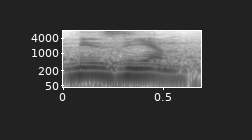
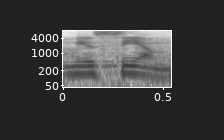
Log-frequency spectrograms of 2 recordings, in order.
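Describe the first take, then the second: First: The middle consonant is a buzzing Z sound. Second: The middle consonant is a hissing S sound. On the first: The speaker calls it right. "but museum, like that" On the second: The speaker calls it wrong. "So it's not museum"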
